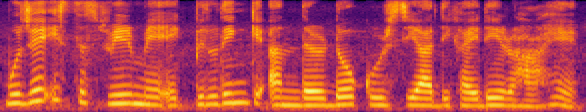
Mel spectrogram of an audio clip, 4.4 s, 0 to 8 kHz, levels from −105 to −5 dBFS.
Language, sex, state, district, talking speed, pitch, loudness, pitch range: Hindi, female, Arunachal Pradesh, Papum Pare, 190 wpm, 200 Hz, -16 LUFS, 190-240 Hz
